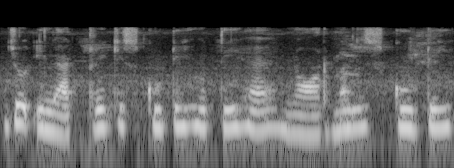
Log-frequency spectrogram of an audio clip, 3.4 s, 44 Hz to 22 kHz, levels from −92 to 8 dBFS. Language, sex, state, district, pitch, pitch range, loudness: Hindi, female, Rajasthan, Bikaner, 195 Hz, 185-200 Hz, -16 LUFS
